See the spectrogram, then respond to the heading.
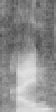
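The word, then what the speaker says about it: ع: কীরকম নমুনায় আসবে আইন, সবাই শুনে রাখুন, আইন শব্দের শুরুতে থাকবে এরকম, মাঝখানে থাকবে এরকম, শেষে থাকবে এরকম, আইন, কণ্ঠনালীর মাঝখানে চাপ দিয়ে, আইন আইন আইন, জবর আসলে আইন জবর এরকম হবে, আ হবে না, আ হলে হামজা হয়ে যাবে।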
